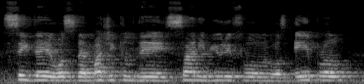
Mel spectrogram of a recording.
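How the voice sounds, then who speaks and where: A man in his thirties gives an earnest prepared speech, often tripping and restarting on words. His voice sits high. The sound is roomy and echoing, with a faint hum of the meeting room behind it. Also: flat delivery, normal speed, warm tone. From Morocco. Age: 30s. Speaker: club speaker. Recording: echoey room.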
